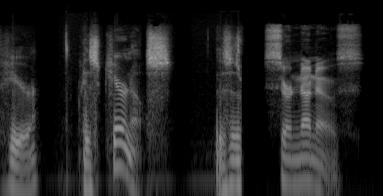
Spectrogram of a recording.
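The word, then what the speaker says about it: Cernunnos: It's Cernanos. How's it pronounced? Cernanos. Cernanos. Cernanos. That's how it's pronounced. Cernanos. Another interesting addition we have here is Kieranos. This is Sir Nanos, not Kieranos.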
